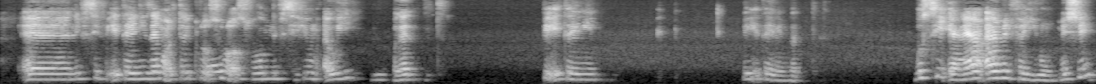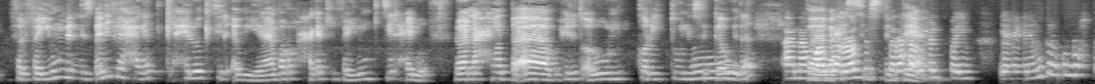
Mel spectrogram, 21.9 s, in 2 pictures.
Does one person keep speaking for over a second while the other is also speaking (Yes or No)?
Yes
